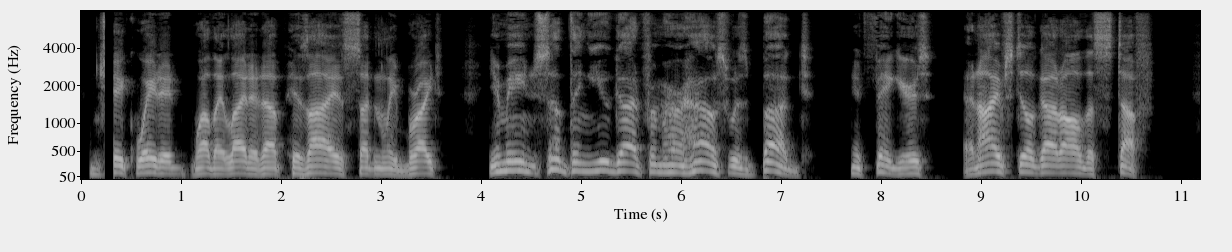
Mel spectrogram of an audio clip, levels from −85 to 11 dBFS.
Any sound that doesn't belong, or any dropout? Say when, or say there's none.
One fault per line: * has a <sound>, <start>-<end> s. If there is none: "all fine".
* has a dropout, 0.2-0.3 s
